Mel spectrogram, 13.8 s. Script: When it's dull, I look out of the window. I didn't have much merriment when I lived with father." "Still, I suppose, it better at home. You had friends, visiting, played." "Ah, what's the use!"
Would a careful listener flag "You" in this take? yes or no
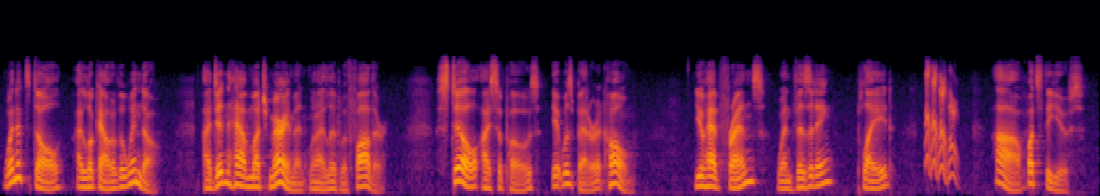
no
